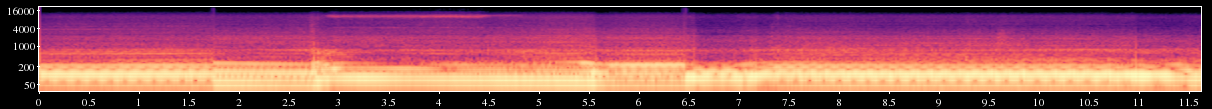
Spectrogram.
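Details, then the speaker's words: Acura RSX Type S with a new full Spec D cat-back exhaust, joined where it was cut and held by 2 of 3 bolts, so a leak is possible; deep, clean drone rising and falling with rev blips, no rasp; normal exhaust note. "Honestly, I like it a lot. It's really deep toned. It doesn't have a lot of ricey sound, if that makes sense. I was expecting it to sound a lot more ricier for what it is."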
